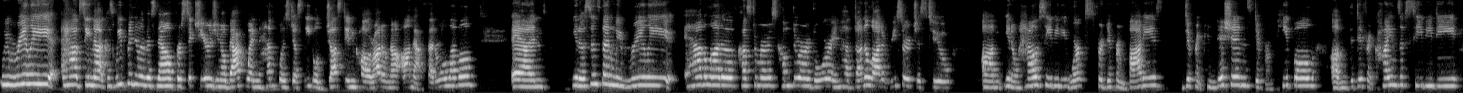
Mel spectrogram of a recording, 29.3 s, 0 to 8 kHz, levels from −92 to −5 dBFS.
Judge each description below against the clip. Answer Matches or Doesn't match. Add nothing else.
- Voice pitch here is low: Doesn't match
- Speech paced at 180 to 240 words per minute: Doesn't match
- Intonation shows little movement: Doesn't match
